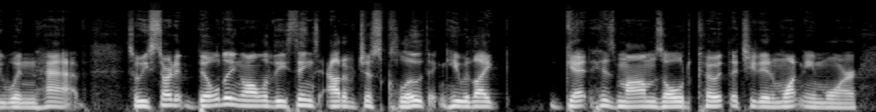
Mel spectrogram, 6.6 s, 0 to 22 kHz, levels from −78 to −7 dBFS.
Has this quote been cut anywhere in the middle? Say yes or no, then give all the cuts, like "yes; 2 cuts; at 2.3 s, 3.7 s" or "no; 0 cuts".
no; 0 cuts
